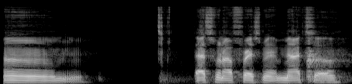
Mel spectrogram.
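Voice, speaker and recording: A young man with a lowish voice tells stories in an easygoing, rambling way, full of fillers and loose asides. He talks as a producer guest in a relaxed sit-down interview. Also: slow pace, gravelly, dry recording, clean studio sound. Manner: laid-back, rambling with many fillers. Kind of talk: casual storytelling interview.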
